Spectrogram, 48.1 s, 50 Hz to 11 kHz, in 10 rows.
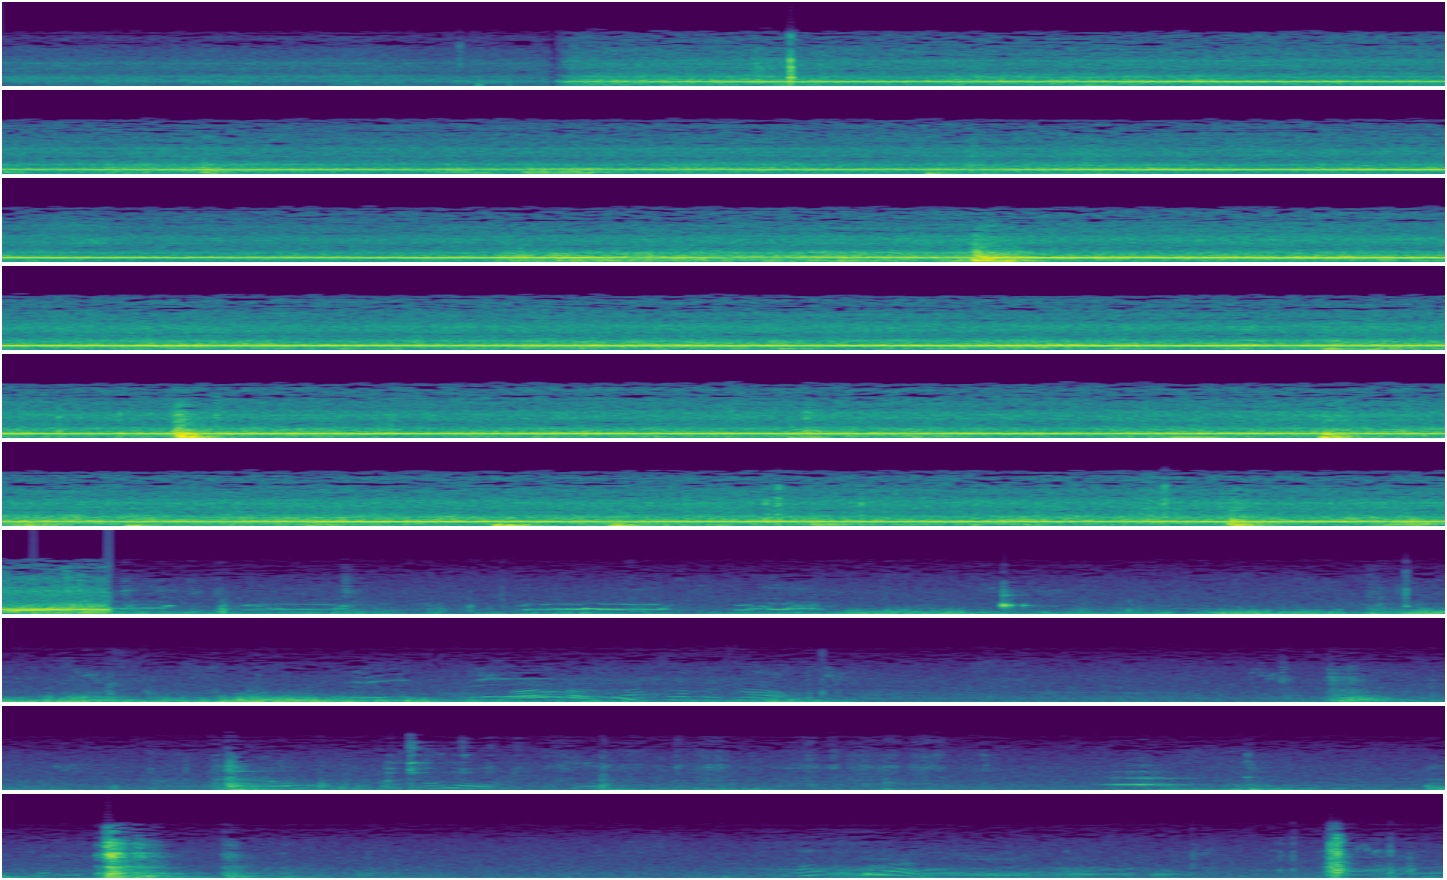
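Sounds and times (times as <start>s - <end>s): vacuum cleaner running: 1.9s - 29.2s
sharp knocks: 21.8s - 27.1s.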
